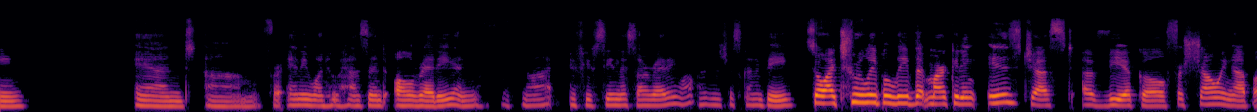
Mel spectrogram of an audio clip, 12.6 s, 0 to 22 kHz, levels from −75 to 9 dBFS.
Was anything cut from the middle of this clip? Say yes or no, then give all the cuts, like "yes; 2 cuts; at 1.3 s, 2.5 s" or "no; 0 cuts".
yes; 2 cuts; at 5.6 s, 8.0 s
